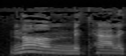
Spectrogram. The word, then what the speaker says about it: non-metallic: 注意不要读 non，好多同学受到中文影响，一读就是 non，中国有 non non try，那 non on 舌根不能动，non non 再来一遍，non-metallic minerals。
